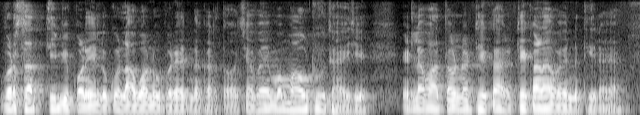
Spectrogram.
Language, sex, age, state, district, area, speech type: Gujarati, male, 60+, Gujarat, Ahmedabad, urban, spontaneous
